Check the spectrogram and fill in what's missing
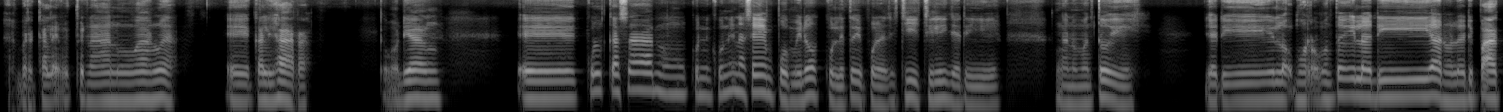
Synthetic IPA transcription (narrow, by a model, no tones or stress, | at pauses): bɛrkalɛ̰ʔmepenaːnuanua | ekaliɦaɾa | ka̰mṵdiaŋ | ɛkulkasanukunːikuninasempomidokulːet̪oipoladit͡ʃit͡ʃilid͡ʒadi | ŋanumant̪oi | d͡ʒadiloʔmɔɾɔ̰ʔmant̪̬oiladianuladipa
